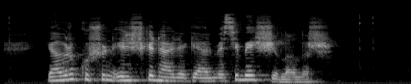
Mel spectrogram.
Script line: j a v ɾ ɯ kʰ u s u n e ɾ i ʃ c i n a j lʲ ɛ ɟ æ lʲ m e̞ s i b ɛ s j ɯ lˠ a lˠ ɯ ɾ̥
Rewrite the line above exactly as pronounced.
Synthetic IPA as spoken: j a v ɾ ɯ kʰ u ʃ u n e ɾ i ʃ c i n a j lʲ ɛ ɟ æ lʲ m e̞ s i b ɛ ʃ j ɯ lˠ a lˠ ɯ ɾ̥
